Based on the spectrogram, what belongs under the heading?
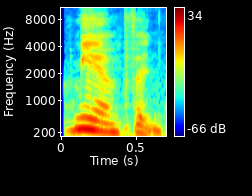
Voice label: "mian4fen3", Chinese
